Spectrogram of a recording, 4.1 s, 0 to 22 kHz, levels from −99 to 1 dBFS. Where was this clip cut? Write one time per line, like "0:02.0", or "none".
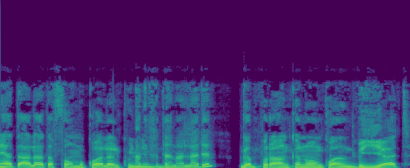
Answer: none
